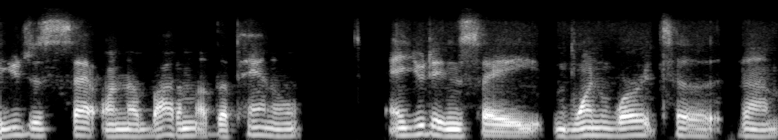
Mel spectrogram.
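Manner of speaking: plain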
